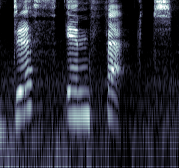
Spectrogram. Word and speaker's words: disinfect: Now listen carefully. Kt, kt. The CT blend is really hard to hear sometimes. I know sometimes it sounds like a KT, but at the end of the word here, you're going to hear a kt. It's going to be a CT.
